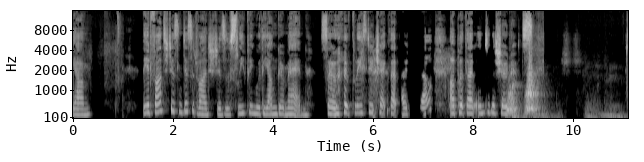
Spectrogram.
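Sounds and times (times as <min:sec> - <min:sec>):
speech: 0:00.0 - 0:00.4, 0:01.4 - 0:09.6, 0:10.2 - 0:10.5
laughter: 0:05.7 - 0:06.7
dog barking: 0:08.7 - 0:09.6
low grumbling: 0:08.7 - 0:11.1.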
